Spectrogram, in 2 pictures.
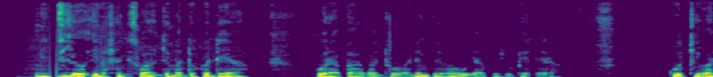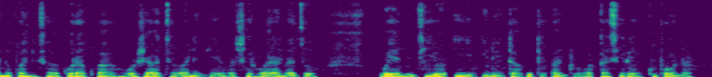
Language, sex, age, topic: Ndau, male, 25-35, health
